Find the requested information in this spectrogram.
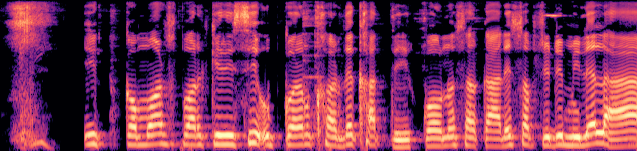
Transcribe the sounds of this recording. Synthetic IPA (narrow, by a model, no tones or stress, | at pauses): ikːəməɾspəɾkɾisiup̚kəɾənkʰəɾd̪ekʰat̪ikɔːnosəɾkaɾisəbsiɖimilela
